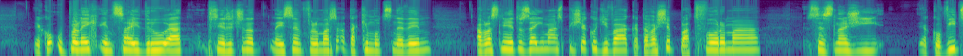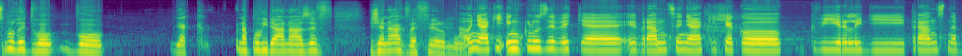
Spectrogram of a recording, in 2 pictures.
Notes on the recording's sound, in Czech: Kulturák se poprvé vydal před živé publikum. Na Letní filmové škole v Uherském Hradišti.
